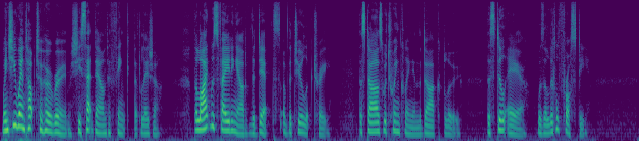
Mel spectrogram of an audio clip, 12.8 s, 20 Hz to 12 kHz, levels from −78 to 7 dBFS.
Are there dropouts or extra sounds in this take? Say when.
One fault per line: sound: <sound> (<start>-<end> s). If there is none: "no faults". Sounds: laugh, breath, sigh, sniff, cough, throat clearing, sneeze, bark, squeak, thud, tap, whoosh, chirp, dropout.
no faults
